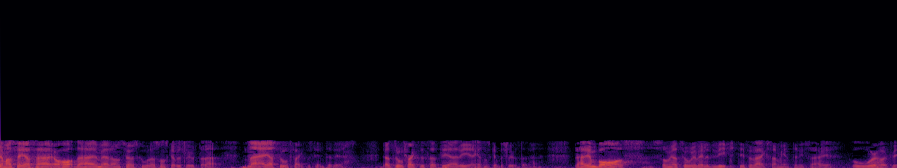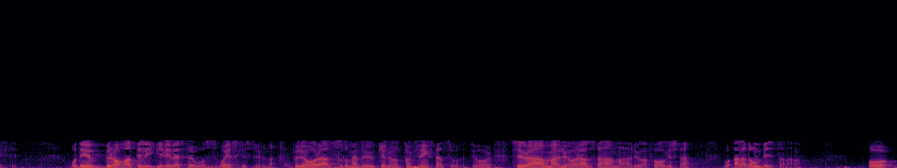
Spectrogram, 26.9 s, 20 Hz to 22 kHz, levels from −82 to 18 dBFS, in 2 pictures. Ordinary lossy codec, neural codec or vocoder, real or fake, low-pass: MP3, 16 kbps; none; real; 3.6 kHz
